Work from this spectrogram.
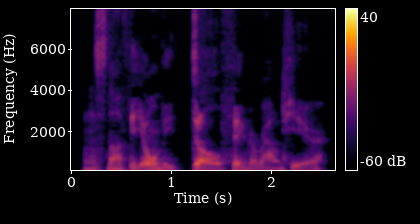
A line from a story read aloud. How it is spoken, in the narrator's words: the captain said under his breath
